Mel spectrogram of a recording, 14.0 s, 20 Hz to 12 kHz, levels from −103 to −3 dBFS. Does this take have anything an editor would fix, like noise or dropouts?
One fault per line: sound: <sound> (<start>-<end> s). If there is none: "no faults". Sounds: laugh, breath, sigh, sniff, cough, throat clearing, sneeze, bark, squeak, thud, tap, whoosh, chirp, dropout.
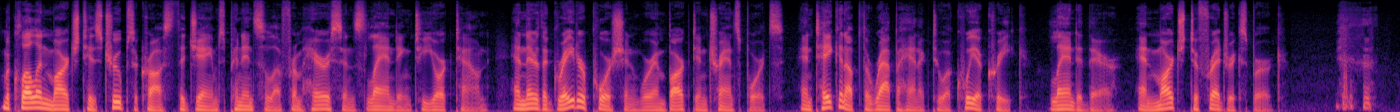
sound: laugh (13.3-13.8 s)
